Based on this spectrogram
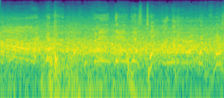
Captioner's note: mat thumping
